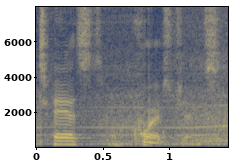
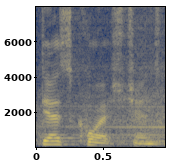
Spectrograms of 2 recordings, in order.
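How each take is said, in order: First: The first T has a strong puff of air. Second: The first T has little air, like a D. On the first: The speaker calls it right. "pronounce that T with enough air" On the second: The speaker calls it wrong. "You said it more like desk questions"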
